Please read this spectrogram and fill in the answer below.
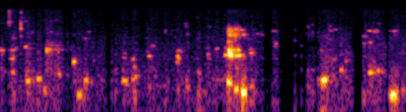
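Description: Near silence: faint scattered background noises, with one brief, slightly louder sound a little past two seconds in.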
